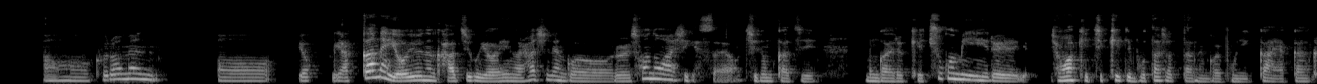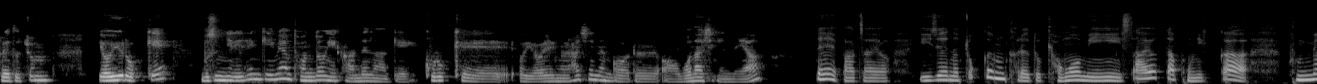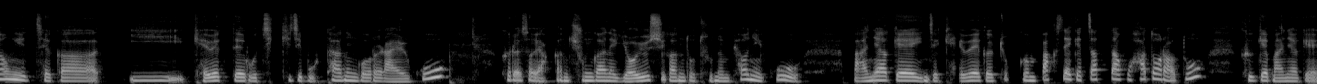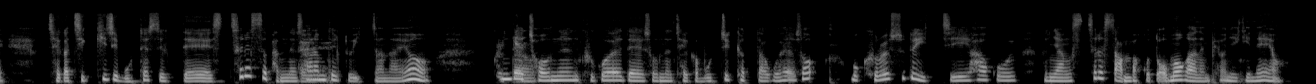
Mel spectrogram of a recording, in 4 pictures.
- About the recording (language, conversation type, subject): Korean, advice, 중요한 결정을 내릴 때 결정 과정을 단순화해 스트레스를 줄이려면 어떻게 해야 하나요?
- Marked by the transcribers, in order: other background noise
